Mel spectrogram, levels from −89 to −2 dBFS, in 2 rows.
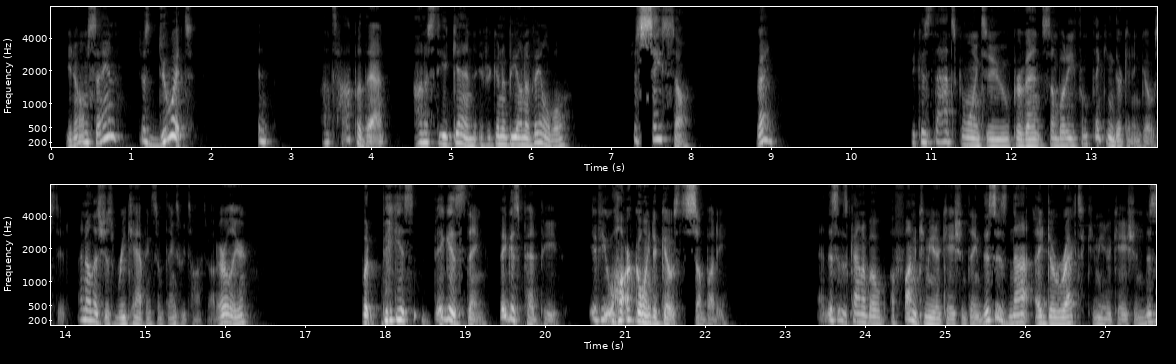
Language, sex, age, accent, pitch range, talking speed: English, male, 30-49, American, 120-175 Hz, 170 wpm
